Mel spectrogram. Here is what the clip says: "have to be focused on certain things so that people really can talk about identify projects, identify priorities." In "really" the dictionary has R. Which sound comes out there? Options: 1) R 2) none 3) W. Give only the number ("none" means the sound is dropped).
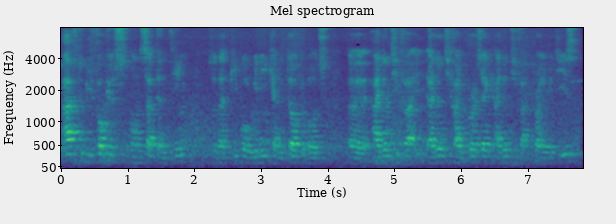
3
